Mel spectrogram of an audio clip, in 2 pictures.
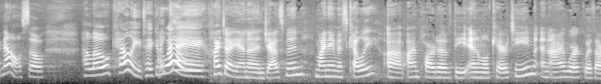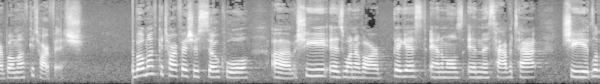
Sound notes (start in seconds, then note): none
